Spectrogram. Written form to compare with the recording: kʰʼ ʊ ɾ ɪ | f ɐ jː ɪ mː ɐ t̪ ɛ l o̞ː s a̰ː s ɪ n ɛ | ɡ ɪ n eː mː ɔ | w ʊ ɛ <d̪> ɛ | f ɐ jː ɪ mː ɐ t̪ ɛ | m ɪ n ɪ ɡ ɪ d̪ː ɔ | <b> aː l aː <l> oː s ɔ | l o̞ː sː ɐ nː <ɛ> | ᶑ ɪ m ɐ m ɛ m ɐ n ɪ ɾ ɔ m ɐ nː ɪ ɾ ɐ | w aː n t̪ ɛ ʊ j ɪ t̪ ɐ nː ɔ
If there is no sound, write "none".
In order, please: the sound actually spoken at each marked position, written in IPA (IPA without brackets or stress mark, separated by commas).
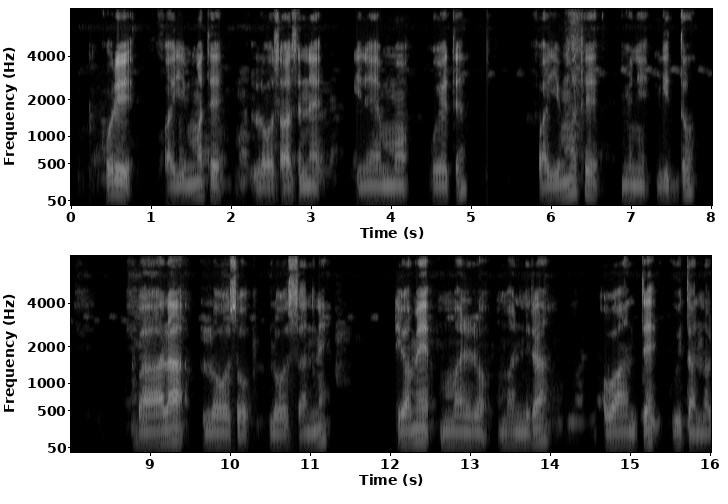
t̪, b, l, ɛ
